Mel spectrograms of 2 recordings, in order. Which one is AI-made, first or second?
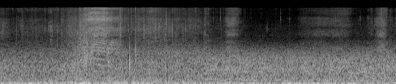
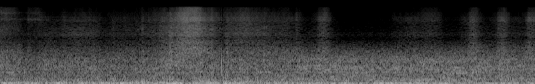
second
